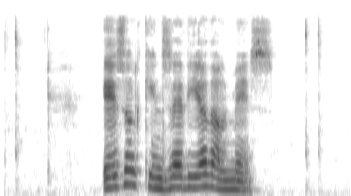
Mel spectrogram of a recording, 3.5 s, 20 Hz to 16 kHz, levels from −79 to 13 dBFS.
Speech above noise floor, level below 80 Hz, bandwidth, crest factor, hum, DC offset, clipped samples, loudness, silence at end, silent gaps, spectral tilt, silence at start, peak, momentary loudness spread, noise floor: 39 dB; -66 dBFS; 11.5 kHz; 20 dB; none; under 0.1%; under 0.1%; -21 LUFS; 0.8 s; none; -4 dB/octave; 1.05 s; -4 dBFS; 7 LU; -59 dBFS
